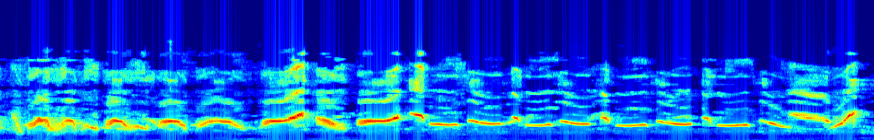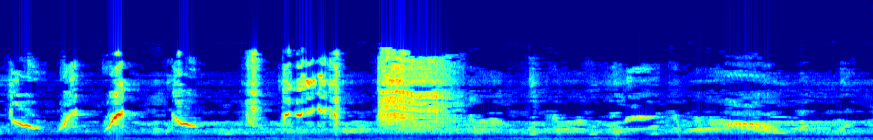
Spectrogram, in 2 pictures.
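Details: Chinese hwamei kept by a bird-keeping hobbyist, singing loudly: varied whistled phrases with rapid repeated up-and-down slurs, then a run of sharp, high, clipped notes and a few rising whistles near the end.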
